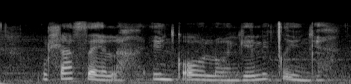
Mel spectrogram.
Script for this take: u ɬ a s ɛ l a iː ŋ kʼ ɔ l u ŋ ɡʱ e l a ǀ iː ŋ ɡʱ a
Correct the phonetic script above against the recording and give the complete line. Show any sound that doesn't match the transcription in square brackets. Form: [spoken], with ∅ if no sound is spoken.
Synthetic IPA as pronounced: u ɬ a s ɛ l a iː ŋ kʼ ɔ l [ɔ] ŋ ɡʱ e l [i] ǀ iː ŋ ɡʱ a

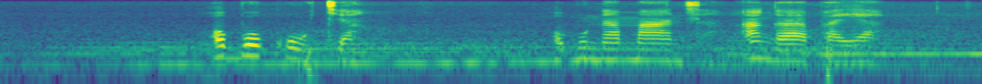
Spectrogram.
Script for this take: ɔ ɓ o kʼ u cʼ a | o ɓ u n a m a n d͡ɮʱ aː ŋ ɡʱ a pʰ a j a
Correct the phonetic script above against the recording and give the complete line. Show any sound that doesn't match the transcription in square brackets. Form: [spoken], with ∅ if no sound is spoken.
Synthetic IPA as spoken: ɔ ɓ o kʼ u cʼ a | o ɓ u n a m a n d͡ɮʱ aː ŋ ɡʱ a pʰ a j a

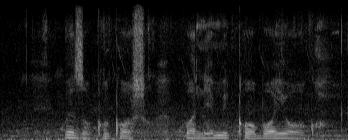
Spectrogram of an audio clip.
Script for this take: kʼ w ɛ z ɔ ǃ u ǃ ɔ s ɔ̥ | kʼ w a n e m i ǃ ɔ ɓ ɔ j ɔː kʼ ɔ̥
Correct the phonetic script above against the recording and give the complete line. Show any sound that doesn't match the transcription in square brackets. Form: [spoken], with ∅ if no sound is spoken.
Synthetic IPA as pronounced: kʼ w ɛ z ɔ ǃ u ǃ ɔ [ʃ] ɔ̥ | kʼ w a n e m i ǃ ɔ ɓ ɔ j ɔː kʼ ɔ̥

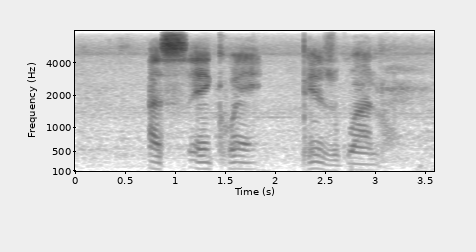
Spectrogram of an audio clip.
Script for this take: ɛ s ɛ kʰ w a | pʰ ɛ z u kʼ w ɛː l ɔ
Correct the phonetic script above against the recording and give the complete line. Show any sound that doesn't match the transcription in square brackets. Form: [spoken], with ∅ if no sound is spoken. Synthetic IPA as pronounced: [a] s ɛ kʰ w [ɛ] | pʰ [e] z u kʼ w [aː] l ɔ

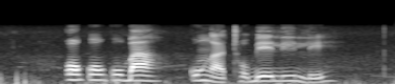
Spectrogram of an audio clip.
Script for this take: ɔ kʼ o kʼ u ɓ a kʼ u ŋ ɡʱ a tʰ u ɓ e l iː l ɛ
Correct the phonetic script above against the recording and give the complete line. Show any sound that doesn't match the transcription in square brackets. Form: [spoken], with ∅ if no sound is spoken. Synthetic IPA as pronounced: ɔ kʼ o kʼ u ɓ a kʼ u ŋ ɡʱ a tʰ [ɔ] ɓ e l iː l ɛ

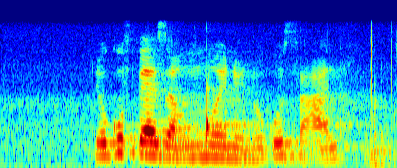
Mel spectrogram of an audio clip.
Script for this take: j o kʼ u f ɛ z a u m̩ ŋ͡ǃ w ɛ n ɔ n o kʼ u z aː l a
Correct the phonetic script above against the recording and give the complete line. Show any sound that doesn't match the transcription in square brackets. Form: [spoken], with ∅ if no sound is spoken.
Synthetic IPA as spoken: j o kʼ u f ɛ z a u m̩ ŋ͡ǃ w ɛ n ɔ n o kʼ u z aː l a

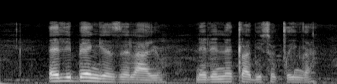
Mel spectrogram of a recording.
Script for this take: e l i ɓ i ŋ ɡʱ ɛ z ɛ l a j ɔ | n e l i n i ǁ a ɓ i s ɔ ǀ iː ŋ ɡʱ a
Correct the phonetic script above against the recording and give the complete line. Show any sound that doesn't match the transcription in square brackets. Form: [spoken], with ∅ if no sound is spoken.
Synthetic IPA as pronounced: e l i ɓ [ɛ] ŋ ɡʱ ɛ z ɛ l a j ɔ | n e l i n [ɛ] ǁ a ɓ i s ɔ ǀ iː ŋ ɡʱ a

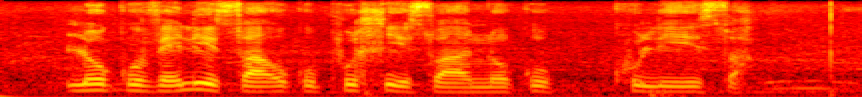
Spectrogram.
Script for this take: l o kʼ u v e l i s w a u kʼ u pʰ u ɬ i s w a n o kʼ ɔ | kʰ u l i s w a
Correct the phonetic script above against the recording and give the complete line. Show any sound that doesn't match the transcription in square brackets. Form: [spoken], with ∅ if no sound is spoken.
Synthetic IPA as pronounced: l o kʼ u v e l i s w a u kʼ u pʰ u ɬ i s w a n o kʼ [u] | kʰ u l [iː] s w a

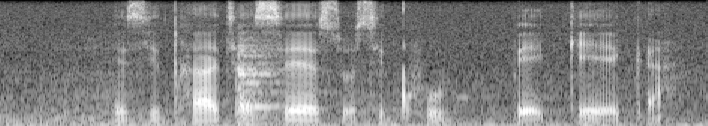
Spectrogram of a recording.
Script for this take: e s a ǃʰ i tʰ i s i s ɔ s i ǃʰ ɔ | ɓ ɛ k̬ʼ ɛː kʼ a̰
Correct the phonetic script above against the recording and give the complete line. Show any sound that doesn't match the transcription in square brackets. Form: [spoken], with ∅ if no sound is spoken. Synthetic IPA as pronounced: e s [i] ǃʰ [a] tʰ [a] s [ɛ] s ɔ s i ǃʰ [u] | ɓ ɛ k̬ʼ ɛː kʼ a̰

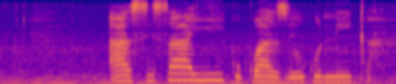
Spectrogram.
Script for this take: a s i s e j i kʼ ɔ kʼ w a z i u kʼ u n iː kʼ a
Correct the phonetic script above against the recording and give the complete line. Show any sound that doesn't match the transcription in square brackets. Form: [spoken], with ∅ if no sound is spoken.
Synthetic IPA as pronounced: a s i s [a] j i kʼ [u] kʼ w a z i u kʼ u n iː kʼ a

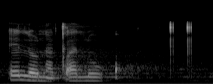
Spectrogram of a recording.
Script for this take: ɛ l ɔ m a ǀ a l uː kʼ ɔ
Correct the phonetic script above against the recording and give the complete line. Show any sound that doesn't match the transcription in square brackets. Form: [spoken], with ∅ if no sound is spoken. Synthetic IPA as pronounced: ɛ l ɔ [n] a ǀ a l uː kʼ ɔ

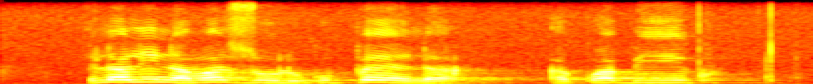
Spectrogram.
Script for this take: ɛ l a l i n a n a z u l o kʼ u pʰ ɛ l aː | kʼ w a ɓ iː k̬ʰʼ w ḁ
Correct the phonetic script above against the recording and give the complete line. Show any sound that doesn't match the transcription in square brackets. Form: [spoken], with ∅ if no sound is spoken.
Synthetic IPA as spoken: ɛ l a l i n a [m] a z u l [u] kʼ u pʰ ɛ l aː | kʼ w a ɓ iː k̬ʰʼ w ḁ

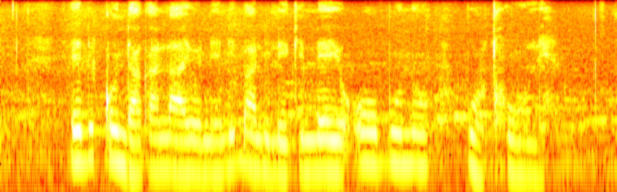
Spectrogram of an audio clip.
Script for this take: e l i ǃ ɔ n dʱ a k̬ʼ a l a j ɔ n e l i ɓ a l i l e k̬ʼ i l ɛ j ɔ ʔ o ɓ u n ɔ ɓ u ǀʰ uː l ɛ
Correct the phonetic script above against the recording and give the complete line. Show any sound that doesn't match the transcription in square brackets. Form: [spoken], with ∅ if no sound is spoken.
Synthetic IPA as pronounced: e l i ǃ ɔ n dʱ a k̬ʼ a l a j ɔ n e l i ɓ a l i l e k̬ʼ i l ɛ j ɔ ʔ o ɓ u n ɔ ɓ u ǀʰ uː l ɛ

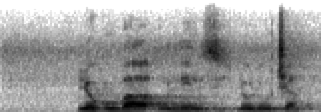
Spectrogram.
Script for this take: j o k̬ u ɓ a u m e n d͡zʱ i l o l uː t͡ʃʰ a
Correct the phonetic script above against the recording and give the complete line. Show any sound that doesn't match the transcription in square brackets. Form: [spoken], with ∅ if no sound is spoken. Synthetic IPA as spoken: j o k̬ u ɓ a u [n] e n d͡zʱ i l o l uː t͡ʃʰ a

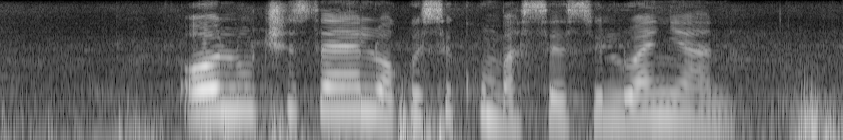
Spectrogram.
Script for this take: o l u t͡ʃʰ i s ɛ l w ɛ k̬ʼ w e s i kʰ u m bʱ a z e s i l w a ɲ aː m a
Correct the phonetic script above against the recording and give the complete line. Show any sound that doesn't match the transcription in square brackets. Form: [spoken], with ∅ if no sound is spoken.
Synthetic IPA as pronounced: o l u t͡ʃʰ i s ɛ l w [a] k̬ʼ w [i] s i kʰ u m bʱ a [s] e s i l w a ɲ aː [n] a

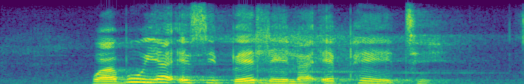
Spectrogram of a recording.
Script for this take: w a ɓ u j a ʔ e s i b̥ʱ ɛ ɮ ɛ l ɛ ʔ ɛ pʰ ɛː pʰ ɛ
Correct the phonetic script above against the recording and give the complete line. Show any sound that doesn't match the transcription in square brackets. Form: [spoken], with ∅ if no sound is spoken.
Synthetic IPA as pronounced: w a ɓ u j a ʔ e s i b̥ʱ ɛ ɮ ɛ l [a] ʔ ɛ pʰ ɛː [tʰ] ɛ

